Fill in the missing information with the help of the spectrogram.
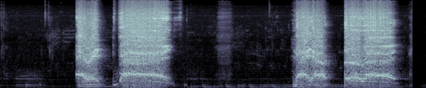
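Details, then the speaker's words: Deliberate burping of names: four loud, drawn-out voiced belches in two pairs with quiet gaps between. "all right today I'm going to burp first I start with aric"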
